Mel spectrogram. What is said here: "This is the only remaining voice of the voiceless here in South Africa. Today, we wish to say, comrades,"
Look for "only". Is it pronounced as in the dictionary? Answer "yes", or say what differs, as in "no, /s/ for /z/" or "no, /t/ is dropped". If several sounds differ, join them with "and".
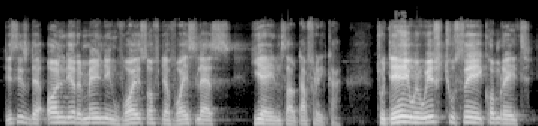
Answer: yes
